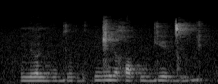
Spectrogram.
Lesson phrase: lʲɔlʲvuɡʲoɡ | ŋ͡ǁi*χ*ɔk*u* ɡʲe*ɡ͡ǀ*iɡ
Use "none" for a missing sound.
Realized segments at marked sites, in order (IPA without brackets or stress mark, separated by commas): χ, u, ɡ͡ǀ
